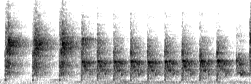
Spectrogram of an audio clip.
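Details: Budgerigar in breeding season repeating a harsh, scratchy chirp about three times per second, ten evenly spaced notes in a steady series, ending on a higher squeak.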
